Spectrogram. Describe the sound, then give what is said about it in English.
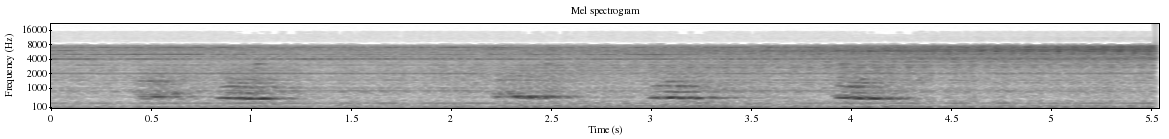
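A few faint, spaced dog barks from an elderly dog adopted from a shelter, at a home with a garden, over a steady low hum. “That's our dog Hobbs barking.”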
